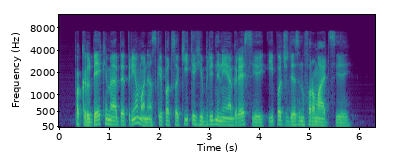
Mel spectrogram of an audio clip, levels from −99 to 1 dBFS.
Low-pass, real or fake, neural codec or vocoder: 7.2 kHz; fake; codec, 16 kHz, 2 kbps, X-Codec, HuBERT features, trained on LibriSpeech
